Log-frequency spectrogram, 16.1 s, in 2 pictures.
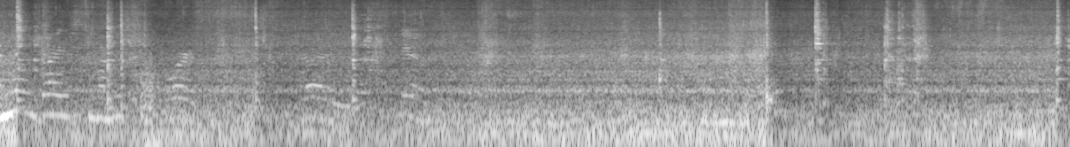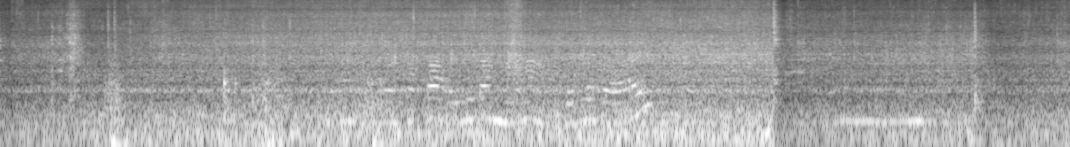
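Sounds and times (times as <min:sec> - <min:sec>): meat sizzling in a wok: 0:00.0 - 0:16.0
spatula scraping a pan: 0:01.8 - 0:03.0, 0:04.8 - 0:07.1, 0:07.9 - 0:09.0.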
